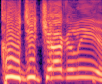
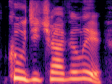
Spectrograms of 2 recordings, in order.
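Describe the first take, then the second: First: The word is said at a louder volume. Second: The word is said at a quieter volume.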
